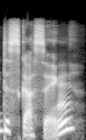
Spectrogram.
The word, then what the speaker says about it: discussing: Today we'll be discussing... Very useful phrase for introducing the topic. Example, today we'll be discussing the new marketing project. And listen carefully to the pronunciation of discussing. Discussing. Discussing. Not discussing. English really attacks our confidence sometimes.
